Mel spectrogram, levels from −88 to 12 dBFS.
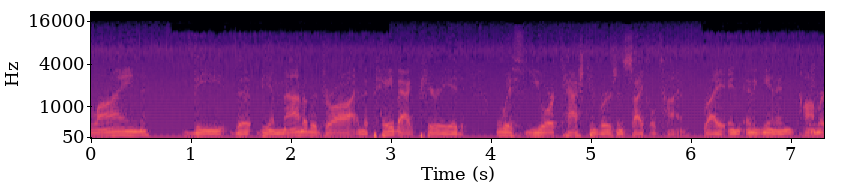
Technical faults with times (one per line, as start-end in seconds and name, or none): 0.00-7.34 mains buzz
0.80-2.99 Bluetooth SBC bit pool drop
6.10-7.34 Bluetooth SBC bit pool drop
